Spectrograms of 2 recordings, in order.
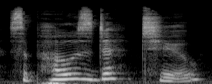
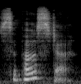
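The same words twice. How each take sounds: First: The d sound is kept. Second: The d sound is dropped.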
